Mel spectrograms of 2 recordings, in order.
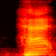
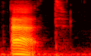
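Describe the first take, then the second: First: The h sound at the start is pronounced. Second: The h sound at the start is dropped.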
